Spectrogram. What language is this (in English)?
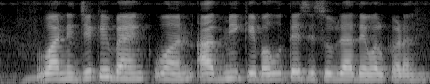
Magahi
